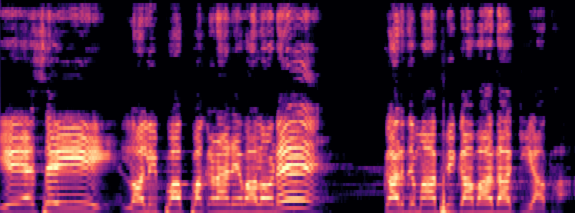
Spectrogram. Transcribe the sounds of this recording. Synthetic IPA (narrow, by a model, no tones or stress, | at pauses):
jeɛːseɦilɔːlipɐb̚pɐkɽaːneʋaːlõne | kɐɾd͡ʒmaːpʰikaʋaːd̪akijat̪ʰa̰ː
